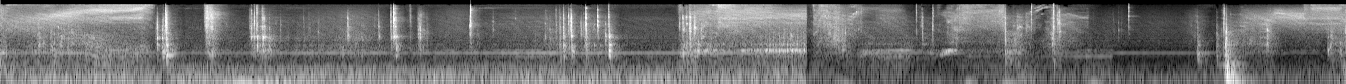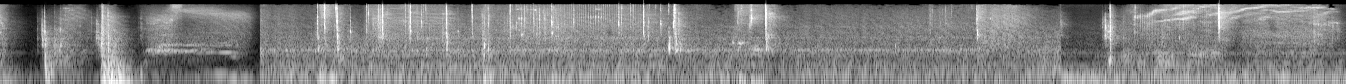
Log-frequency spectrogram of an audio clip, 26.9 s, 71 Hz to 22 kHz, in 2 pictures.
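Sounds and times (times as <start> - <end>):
machine hum: 0.0 - 12.2, 15.2 - 26.9.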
